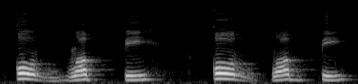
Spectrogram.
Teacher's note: نون اور لام، اب اس میں ادغام ہوگا، پوری مرچنگ ہوگی، لام ساکن ہے، لام کی کوئی صفت باقی نہیں رہے گی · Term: ادغام متقاربین تام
